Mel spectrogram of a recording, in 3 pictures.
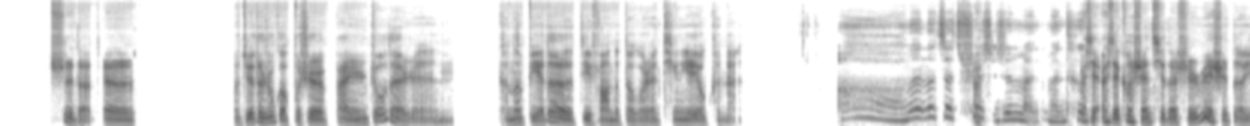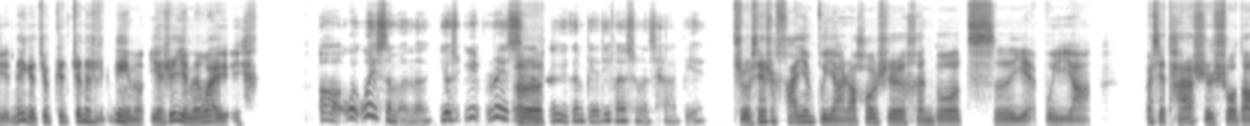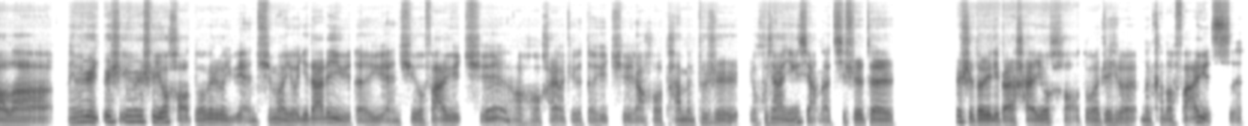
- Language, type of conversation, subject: Chinese, podcast, 你能跟我们讲讲你的学习之路吗？
- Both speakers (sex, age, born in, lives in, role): female, 35-39, China, United States, host; male, 35-39, China, Germany, guest
- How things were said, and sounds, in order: chuckle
